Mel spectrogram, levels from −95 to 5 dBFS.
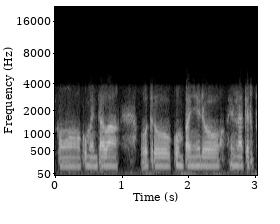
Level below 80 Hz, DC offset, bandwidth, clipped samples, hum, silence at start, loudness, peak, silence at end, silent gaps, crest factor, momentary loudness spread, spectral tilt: -60 dBFS; under 0.1%; 4.1 kHz; under 0.1%; none; 0 s; -29 LUFS; -8 dBFS; 0 s; none; 22 dB; 6 LU; -9.5 dB/octave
